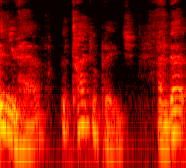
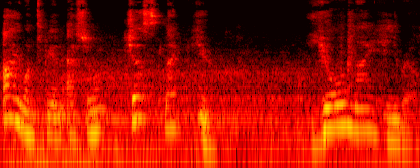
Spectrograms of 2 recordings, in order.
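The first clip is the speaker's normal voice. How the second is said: put-on excited little girl; 8 semitones higher than usual. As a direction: pour out joy to her returning mother. Astrid reunites with Mama.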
